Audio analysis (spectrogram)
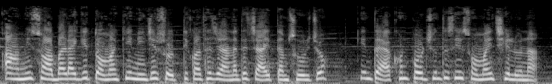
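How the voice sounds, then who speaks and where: A woman's voice: fairly high pitch, steady tone, fairly quick, soft background music, close to an everyday voice. A woman playing a resolute young policewoman and wife in a cartoon drama, explaining earnestly. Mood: apologetic.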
